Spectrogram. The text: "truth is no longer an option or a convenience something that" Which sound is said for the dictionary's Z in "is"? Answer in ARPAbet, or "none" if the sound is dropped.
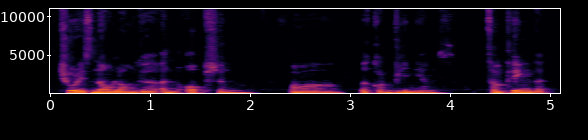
S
